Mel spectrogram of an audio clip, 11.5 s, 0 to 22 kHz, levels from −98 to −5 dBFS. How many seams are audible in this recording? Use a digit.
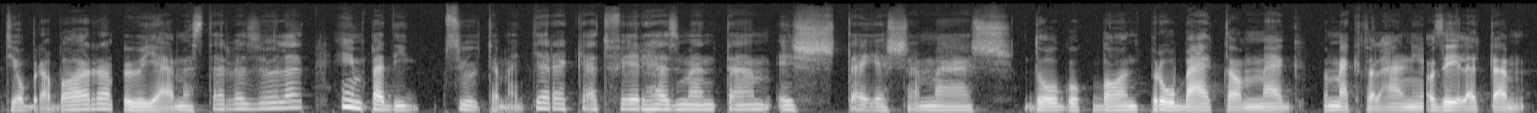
1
